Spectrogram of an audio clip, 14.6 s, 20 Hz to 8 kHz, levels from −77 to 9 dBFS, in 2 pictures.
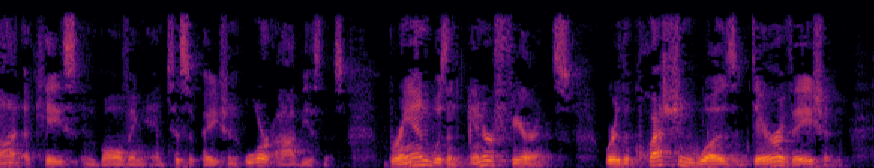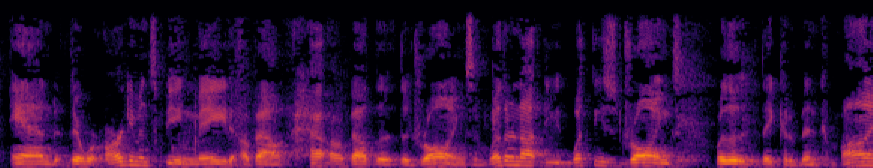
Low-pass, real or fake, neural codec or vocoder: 7.2 kHz; real; none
